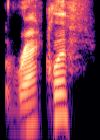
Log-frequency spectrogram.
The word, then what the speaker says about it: Radcliffe: it's just rude what Daniel Radcliffe did, or Radcliffe. Is that how you pronounce that kid's name?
